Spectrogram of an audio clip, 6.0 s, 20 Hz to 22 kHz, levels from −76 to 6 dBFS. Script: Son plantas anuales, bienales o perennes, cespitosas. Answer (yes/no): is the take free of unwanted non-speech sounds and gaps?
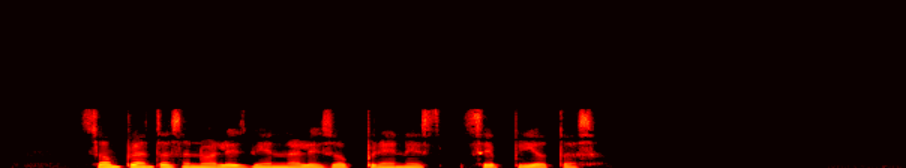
yes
